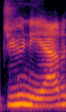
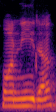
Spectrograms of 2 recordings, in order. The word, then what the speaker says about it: Juniata: and I'm currently at Juniata College that's the one that often gets pronounced Juanita but it's Junior out of college in central Pennsylvania we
